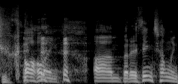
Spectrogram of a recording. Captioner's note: laughter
